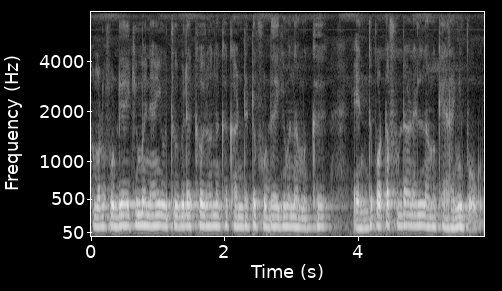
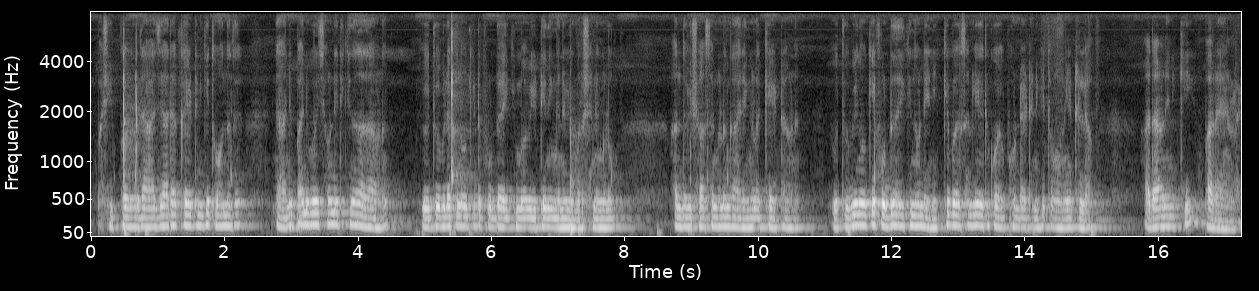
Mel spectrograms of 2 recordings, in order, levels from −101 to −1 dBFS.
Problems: none marked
